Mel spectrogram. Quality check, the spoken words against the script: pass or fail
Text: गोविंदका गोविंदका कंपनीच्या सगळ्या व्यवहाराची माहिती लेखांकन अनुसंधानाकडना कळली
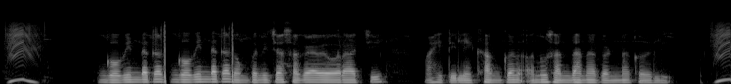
pass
